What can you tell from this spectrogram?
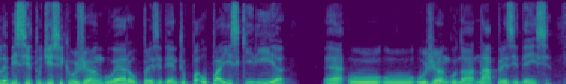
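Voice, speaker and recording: A man with a southern Brazilian accent speaks at a fairly slow pace, his pitch fairly high and his tone dark and mellow. His pitch varies in an ordinary way and his loudness stays very even. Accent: gaúcho Brazilian Portuguese. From São Borja, Rio Grande do Sul; Rio Grande do Sul, Brazil. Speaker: state government official; interview guest. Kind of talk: broadcast interview. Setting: studio. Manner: halting. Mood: calm, explanatory about history. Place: studio. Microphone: studio mic.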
